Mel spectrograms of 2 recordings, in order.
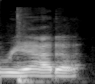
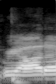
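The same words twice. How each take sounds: First: "Riata" with the A of "cat"; the other owner's pronunciation. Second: "Riata" with an open AH in the middle; own Spanish-style pronunciation. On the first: Telling apart two mules' names, "Riata" with a cat-like A. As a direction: say "Riata" as ree-AT-uh. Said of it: "he pronounces it differently". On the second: Telling apart two mules' names, "Riata" with open AH. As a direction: say "Riata" as ree-AH-tuh. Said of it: "because he pronounces it differently". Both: Shown as a demonstration.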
